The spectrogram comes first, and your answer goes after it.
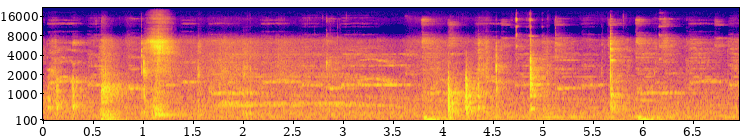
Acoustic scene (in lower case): restaurant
